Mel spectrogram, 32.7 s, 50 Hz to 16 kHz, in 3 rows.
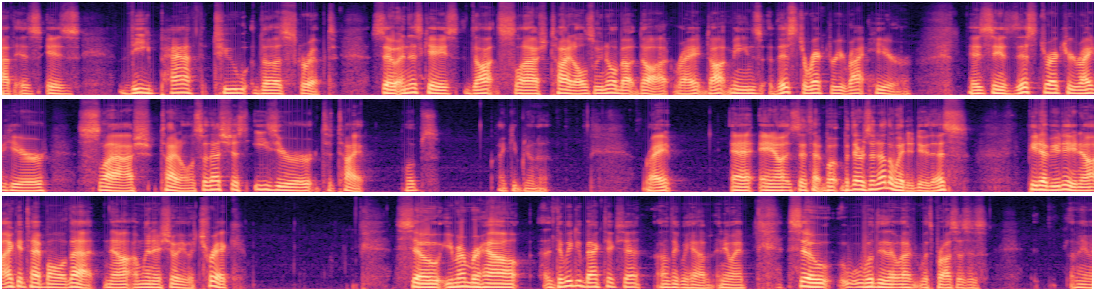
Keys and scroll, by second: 5.1-6.4 typing, 6.6 Return, 10.4-11.1 typing, 12.1-13.2 typing, 14.6-20.6 typing, 17.2 Return, 32.3 ctrl+a, 32.4 ctrl+a.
